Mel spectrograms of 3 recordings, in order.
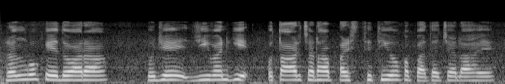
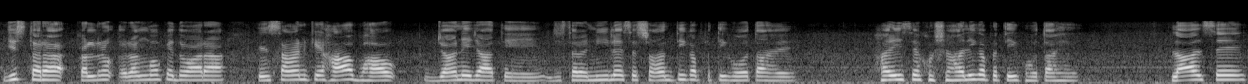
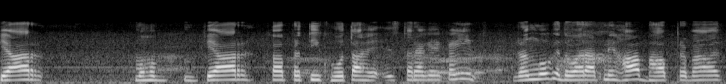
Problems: none marked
